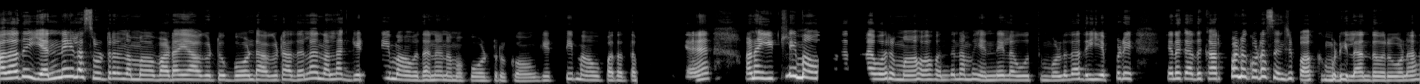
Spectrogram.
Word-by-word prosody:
அதாவது 295 +6 +6 0.2
எண்ணெய்ல 345 +7 +5
சுட்ற 270 -1 0
நம்ம 230 -1 0 0.2
வடையாகட்டும், 210 -1 +1
போண்டா 215 +1 +1
ஆகட்டும், 210 +2 -2
அதெல்லாம் 250 +6 -1
நல்லா 245 +2 0
கெட்டி 220 +7 -5
மாவு 205 -3 0
தான 205 +1 -1
நம்ம 185 -2 -3
போட்டுருக்கோம். 175 -3 -5
கெட்டி 190 +7 -7
மாவு 200 -2 -2
பதத்த 190 -1 -3
போட்ருக்கேன். 260 - -3 0.4
ஆனா, 275 +3 +5
இட்லி 385 +9 +2
மாவு 295 -3 +3 0.2
பதத்தல 250 +1 -4
ஒரு 255 0 +1
மாவ 215 +2 0 0.2
வந்து 210 +2 -4
நம்ம 235 0 -2
எண்ணெய்ல 205 0 -1
ஊத்தும்பொழுது, 200 +2 -3
அது 220 - -2 0.2
எப்படி 265 +5 -3 0.4
எனக்கு 270 0 +1
அது 260 - -2
கற்பனை 355 +9 +4
கூட 365 +2 +3
செஞ்சு 270 +1 -1
பார்க்க 205 0 -2
முடியல, 205 -3 +1
அந்த 195 0 -1
ஒரு 190 - 0
உணவ. 205 +3 -1
220 Hz, 170 wpm, -20 LUFS, 200-265 Hz, 0.4 s, அதாவது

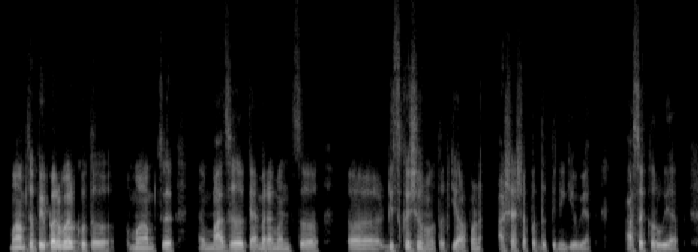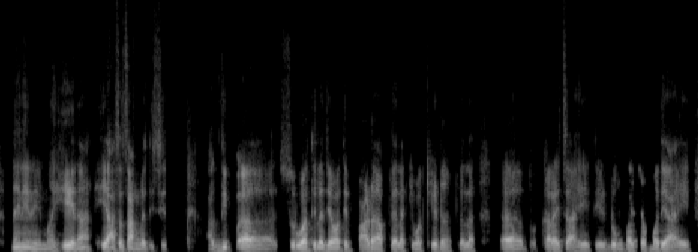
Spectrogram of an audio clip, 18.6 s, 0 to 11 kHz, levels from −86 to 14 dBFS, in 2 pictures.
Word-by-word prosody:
मग 120 - +2
आमचं 120 +3 +3
पेपरवर्क 120 -2 +8
होतं. 95 0 +1 0.3
मग 105 +1 -2
आमचं 105 0 0 0.5
माझं 95 +3 +4
कॅमेरामनचं 95 0 -2 0.4
अ, - - -5 0.5
डिस्कशन 115 +3 -1
होतं, 85 -1 -9
की - - 0
"आपण - - -4 0.3
अशा-अशा - - -4
पद्धतीने 90 -1 -8
घेऊयात. 85 0 -8 0.5
असं - - +2
करूयात. 85 -1 -1 0.4
नाही, 120 +1 +1
नाही, 120 -1 0
नाही. 100 -4 -3
मग 90 +1 -8
हे 110 +1 +7
ना? - - -1 0.2
हे - - +6
असं 130 +1 +2
चांगलं 95 -6 +1
दिसेल." - - -14 0.6
अगदी 105 +7 -1
प - - -8 0.6
सुरुवातीला 115 +2 +3
जेव्हा 115 0 +5
ते 115 - -1
पाडं 95 +2 0
आपल्याला 100 -1 -1
किंवा 100 -1 -4
खेडं 95 - -2
आपल्याला, 100 +1 -5 0.4
अ, 90 -2 +2 0.3
करायचं 100 0 0
आहे, 100 +1 -3
ते 100 -1 -4
डोंगराच्यामध्ये 100 0 0
आहे, 95 -1 -2
100 Hz, 140 wpm, -26 LUFS, 95-115 Hz, 0.6 s, पेपरवर्क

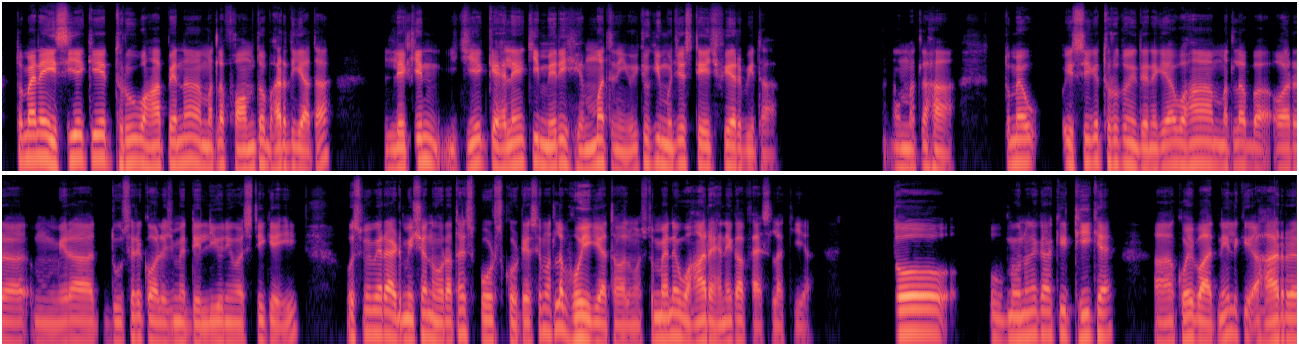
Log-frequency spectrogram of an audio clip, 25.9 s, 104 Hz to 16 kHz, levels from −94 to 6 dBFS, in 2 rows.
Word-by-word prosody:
तो - - -2
मैंने 155 +1 +6
ईसीए 150 +5 +4
के 155 +2 +3
थ्रू 130 +1 -1
वहाँ 115 -3 +3
पे 125 - +3
ना 135 +2 0
मतलब 115 +1 -1
फॉर्म 100 0 +2
तो 125 - 0
भर 110 +2 +2
दिया 110 -1 +1
था, - - -2 0.6
लेकिन 110 +6 +2 0.3
ये 125 +4 +3
कह 115 -4 +4
लें 125 +4 +3
कि 135 +3 0
मेरी 125 +3 +3
हिम्मत 105 +5 0
नहीं 95 -3 -4
हुई 100 +3 -5
क्योंकि 130 +3 -2
मुझे 120 +1 +1
स्टेज 110 -4 0
फियर 110 -2 +4
भी 95 0 -4
था। 85 -1 -11 1.1
अ, 105 - -11
मतलब 105 +2 -3
हाँ। 95 -5 -1 0.5
तो 125 - -7
मैं 130 +1 +2
वो 135 0 -3 0.3
इसी 125 +3 0
के 145 - -1
थ्रू 130 -2 -4
तो 130 - -4
नहीं 120 -2 +1
देने 105 0 -1
गया 115 +2 +1
वहाँ 120 +1 0
मतलब 115 0 -4
और 105 0 -2 0.4
मेरा 100 +1 -4 0.4
दूसरे 110 +4 -4
कॉलेज 100 -4 -2
में, 100 -1 -3
दिल्ली 95 +1 -2
यूनिवर्सिटी 100 0 -4
के 110 - -2
ही, 100 - -4 0.5
उसमें 125 +4 -3
मेरा 140 -1 +4
एडमिशन 115 +3 +2
हो 105 -2 0
रहा 105 0 +1
था, 145 - +1
स्पोर्ट्स 110 -5 -3
कोटे 100 - -1
से, 105 - -6
मतलब 155 +1 -1
हो 120 - +4
ही 120 -2 +6
गया 100 -1 +2
था - - -3
ऑलमोस्ट। 90 0 -6
तो - - -5
मैंने 120 +2 +2
वहाँ 105 +2 +3
रहने 100 -1 -1
का 110 - 0
फ़ैसला 90 0 -4
किया। 90 0 -12 0.9
तो 150 - +6 0.3
उ 120 -2 -6
उन्होंने 125 +3 -1
कहा 140 -1 0
कि, 140 +1 -3
"ठीक 125 +2 0
है 135 +1 +1 0.4
अ, 100 +1 -2
कोई 120 +1 +1
बात 105 -4 +2
नहीं। 120 +4 -1
लेकिन 140 -3 -5
हर 105 +3 +4
115 Hz, 205 wpm, -24 LUFS, 100-130 Hz, 1.1 s, मैंने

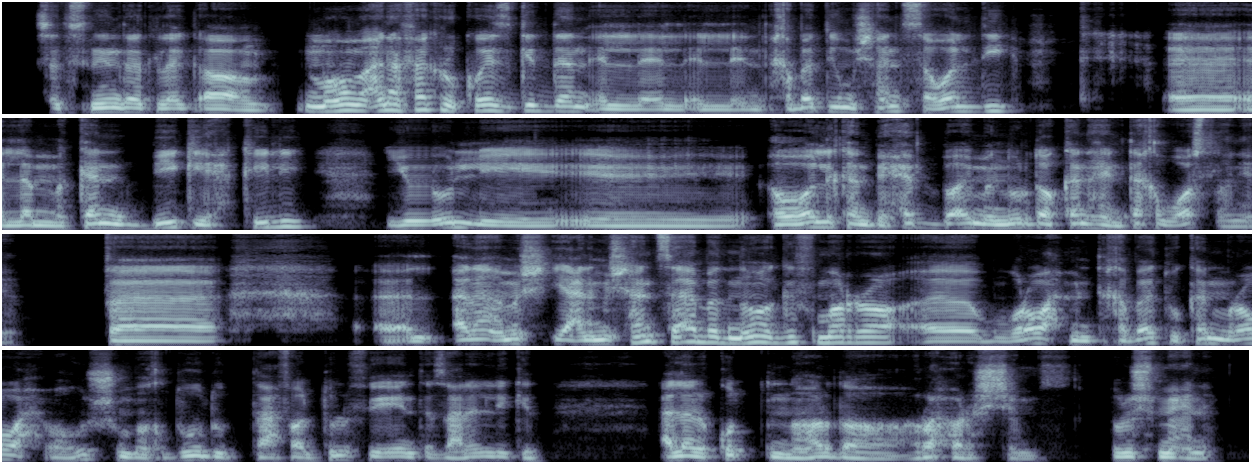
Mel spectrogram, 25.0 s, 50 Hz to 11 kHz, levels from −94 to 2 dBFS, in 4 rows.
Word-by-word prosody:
6 - - -3
سنين 125 +1 +2
ده 125 0 +3
تلاقيك 115 -1 -3
آه 90 -5 +3 0.2
المهم 150 +4 +5
أنا 170 +2 +4
فاكره 185 +2 +1
كويّس 160 -4 0
جدًا 150 -3 +1
ال 105 -6 0
ال 95 0 -2
الانتخابات 95 - -2
دي 275 - -3
ومش 260 - +2
هانسى 145 - 0
والدي 140 +2 0 0.8
آآ 95 +1 +1
لمّا 100 -1 0
كان 245 - +2
بييجي 220 - 0
يحكي 140 - -2
لي 160 +1 -3 0.4
يقول 110 +7 0
لي 90 -4 -2
آآ، - - +2
هو 115 - +6
والدي 150 +1 +4
كان 110 - +1
بيحب 120 -3 -2
أيمن 120 -3 +2
نور 125 +2 0
ده، - - +3
وكان 125 - 0
هينتخبه 95 -5 -1
أصلًا 85 0 -4
يعني - - -13 0.4
ف - - -3 1.4
ل - - -3
أنا - - +3
مش - - +3
يعني 115 +1 +4
مش 120 +6 +4
هانسى 185 -1 +3
أبدَا 170 -5 +1
إن 140 - +6
هو 170 +1 +3
جِه 165 - -3
في 160 -1 -3
مرّة 165 -1 +4
آآ 100 0 +1
مروّح 100 +3 0
من 110 - -1
الانتخابات، 250 - -3
وكان 275 +1 -3
مروّح 140 - 0
وهو 95 -1 -8
وشّه 135 -5 -3
مخضوض 105 +5 -4
وبتاع 100 -2 -4
فقُلت 95 +3 -5
له: 125 - -4
"في 115 - -9
إيه 115 0 0
أنت 105 -1 -6
زعلان 105 +3 -3
ليه 110 -1 -5
كده؟" - - -10 0.6
قال - - +3
لي: 120 - +4
"أنا 110 - +2
كنت 135 -4 -7
النهارده 100 +2 +1
هاروح 80 -2 -2
ورا - - -1
الشمس" 80 -1 -2
قُلت 110 0 +2
له: 110 - +3 0.2
"إشمعنى؟" 90 - -5
115 Hz, 190 wpm, -23 LUFS, 95-150 Hz, 1.4 s, هو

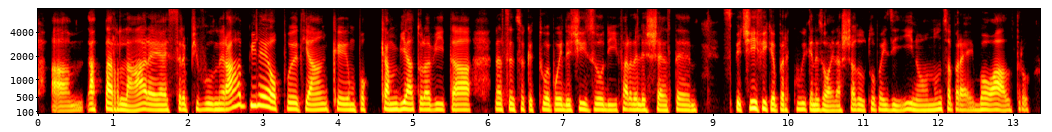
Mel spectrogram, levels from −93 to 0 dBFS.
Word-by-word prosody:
uhm, 130 +2 -2
a 165 +1 +1
parlare, 155 -2 +3
a - - +2
essere 150 +2 -1
più 170 - -8
vulnerabile, 190 - +2
oppure 175 -2 +2
ti 160 +2 -2
anche 155 +1 0
un 155 -1 0
po' 160 +1 -5
cambiato 165 -1 +3
la 160 0 +2
vita 155 -1 +1 0.3
nel 160 -1 -1
senso 165 0 -1
che 145 -3 -4
tu 165 - -5
ha 155 - +2
poi 155 +1 0
deciso 155 +1 0
di 145 -1 -2
fare 165 -2 -1
delle 150 -1 +1
scelte 140 +1 -2 0.3
specifiche 180 0 +2
per 150 -1 -3
cui, 165 -2 -2
che 155 - -6
ne 150 - +3
so, 145 -2 -1
hai 130 - -2
lasciato 150 +3 -3
il - - -4
tuo 160 +4 -5
paesino, 145 0 -2
non 150 +3 +1
saprei, 160 -4 -3
boh 155 +1 0
altro? 150 +1 -1
155 Hz, 185 wpm, -24 LUFS, 145-165 Hz, 0.3 s, parlare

